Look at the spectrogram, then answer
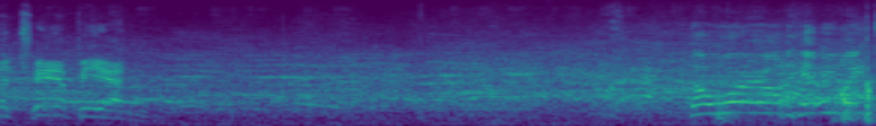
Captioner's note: crowd chatter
